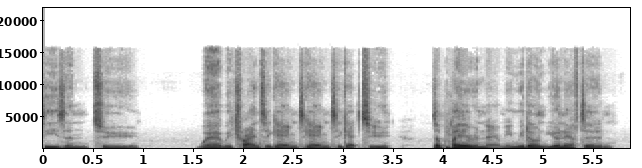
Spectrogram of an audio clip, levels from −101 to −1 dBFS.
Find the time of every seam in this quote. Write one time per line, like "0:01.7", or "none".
0:02.6
0:03.9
